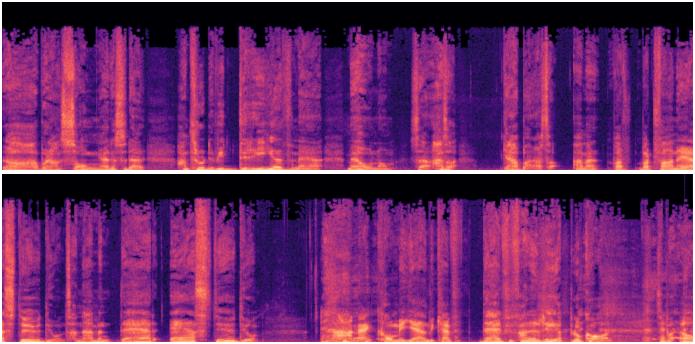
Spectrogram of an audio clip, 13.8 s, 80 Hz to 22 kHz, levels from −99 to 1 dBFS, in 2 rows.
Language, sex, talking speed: Swedish, male, 210 wpm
